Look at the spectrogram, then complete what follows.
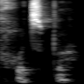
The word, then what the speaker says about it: chutzpah: There's a word maybe that I will use is called chutzpah. Chutzpah. Chutzpah. CHU. Yeah. TZPAH. Okay. Chutzpah. It's pronounced chutzpah.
